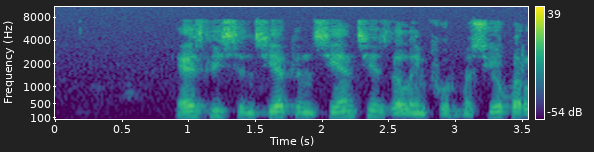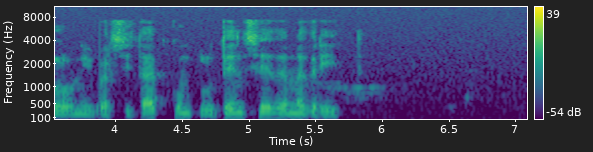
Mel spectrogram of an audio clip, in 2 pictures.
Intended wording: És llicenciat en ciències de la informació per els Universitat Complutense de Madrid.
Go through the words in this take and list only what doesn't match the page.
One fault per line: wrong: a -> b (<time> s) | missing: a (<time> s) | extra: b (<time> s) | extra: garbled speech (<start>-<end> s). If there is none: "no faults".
wrong: els -> la (3.6 s)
